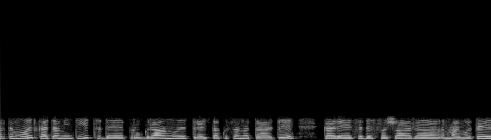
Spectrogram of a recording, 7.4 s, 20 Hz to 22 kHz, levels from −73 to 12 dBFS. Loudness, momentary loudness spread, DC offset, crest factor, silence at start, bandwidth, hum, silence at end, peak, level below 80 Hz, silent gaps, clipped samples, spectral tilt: -20 LUFS; 6 LU; under 0.1%; 14 dB; 0 s; 3.8 kHz; none; 0 s; -4 dBFS; -82 dBFS; none; under 0.1%; -8.5 dB/octave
